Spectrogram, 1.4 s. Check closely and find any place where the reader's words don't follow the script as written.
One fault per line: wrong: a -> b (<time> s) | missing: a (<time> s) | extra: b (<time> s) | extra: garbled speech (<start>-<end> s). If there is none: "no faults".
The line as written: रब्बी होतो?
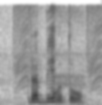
no faults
